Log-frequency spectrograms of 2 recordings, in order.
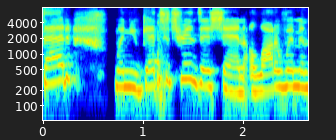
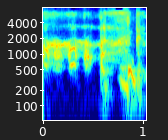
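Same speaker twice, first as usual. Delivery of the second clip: high laugh; 13 semitones higher than usual. Real, not acted. Laughing after retold swear.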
